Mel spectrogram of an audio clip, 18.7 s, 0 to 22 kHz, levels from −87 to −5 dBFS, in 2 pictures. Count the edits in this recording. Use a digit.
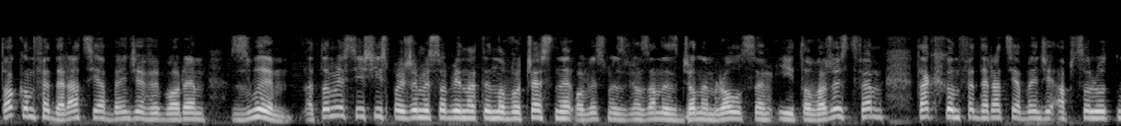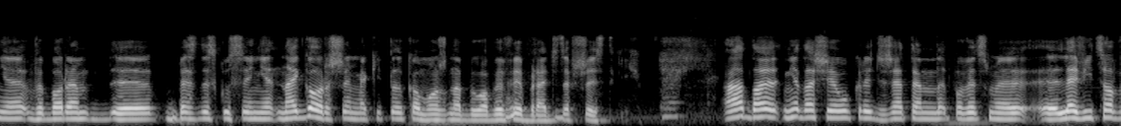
1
